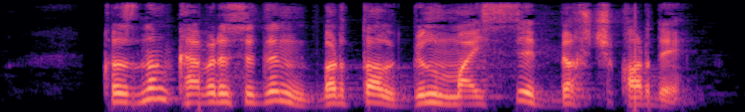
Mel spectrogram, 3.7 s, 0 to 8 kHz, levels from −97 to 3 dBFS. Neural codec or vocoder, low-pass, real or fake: none; 7.2 kHz; real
